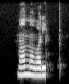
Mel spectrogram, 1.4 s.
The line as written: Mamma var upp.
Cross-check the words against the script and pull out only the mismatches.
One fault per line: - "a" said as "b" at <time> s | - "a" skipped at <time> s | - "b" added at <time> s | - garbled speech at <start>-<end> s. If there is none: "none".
none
